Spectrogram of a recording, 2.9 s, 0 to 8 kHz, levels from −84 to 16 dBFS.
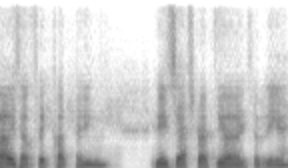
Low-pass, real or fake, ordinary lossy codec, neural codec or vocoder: none; fake; none; codec, 16 kHz, 0.5 kbps, FreqCodec, smaller model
